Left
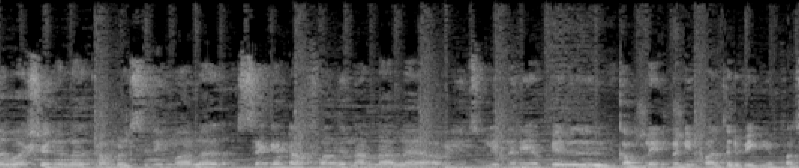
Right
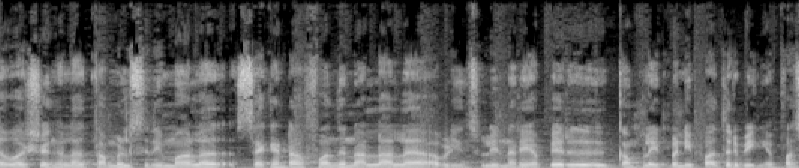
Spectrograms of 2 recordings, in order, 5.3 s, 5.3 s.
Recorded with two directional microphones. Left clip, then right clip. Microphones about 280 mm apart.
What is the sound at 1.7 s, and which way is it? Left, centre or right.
Speech, right.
